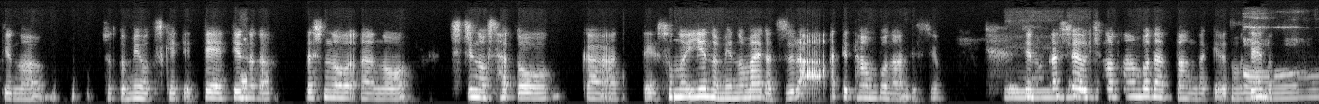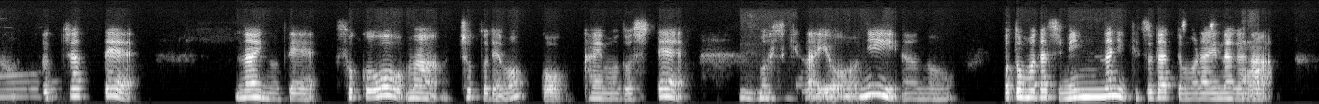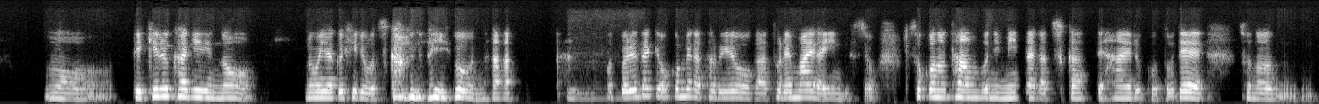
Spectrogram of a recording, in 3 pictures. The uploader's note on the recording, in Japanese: 勉強会音声。オンラインで開催している「月イチ勉強会」の音声を特別配信！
